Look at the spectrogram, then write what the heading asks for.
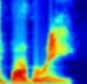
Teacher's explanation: Then there is the Barbari, emphasis on the last syllable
